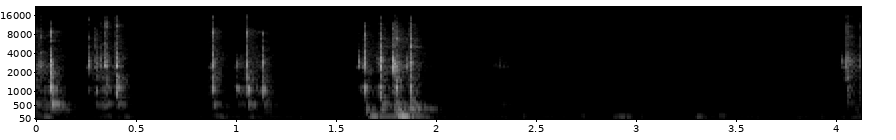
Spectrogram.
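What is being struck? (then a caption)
Mechanical keyboard with plastic keycaps. Both hands type with their fingertips on a compact mechanical keyboard with plastic keycaps while the mouse stays idle. Short, bright, clicky keystrokes come in quick bursts separated by brief silent pauses, ending with one last flurry of keys.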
